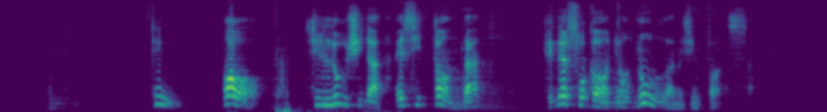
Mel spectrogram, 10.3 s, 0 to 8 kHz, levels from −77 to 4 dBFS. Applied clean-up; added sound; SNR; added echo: neural mask model DeepFilterNet 3.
